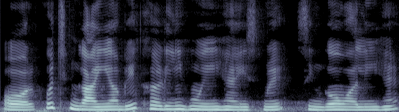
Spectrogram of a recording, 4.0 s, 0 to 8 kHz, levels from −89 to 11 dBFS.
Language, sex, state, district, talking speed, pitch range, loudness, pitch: Hindi, female, Punjab, Pathankot, 165 wpm, 200-230 Hz, -15 LUFS, 210 Hz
